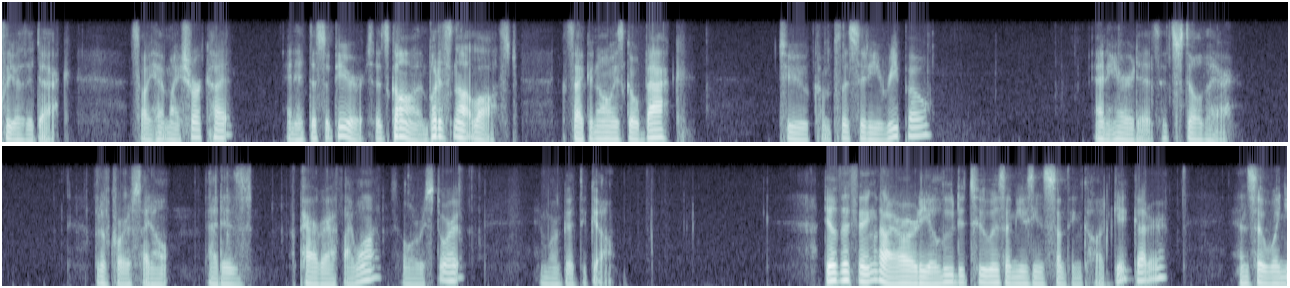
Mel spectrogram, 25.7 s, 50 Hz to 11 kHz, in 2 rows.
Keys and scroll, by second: 2.1 alt+r, 6.5 super+o, 7.9-9.1 typing, 10.7 Down, 10.8 Down, 10.9 Down, 11.5 alt+p, 13.7 Down, 14.1 shift+Up, 15.0 BackSpace, 15.7 super+s, 16.1 super+w, 16.8 super+z, 17.4 super+s, 24.1 Down, 24.5 Up.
